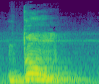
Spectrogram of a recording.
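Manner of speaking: "dom" with a full, stressed O. Shown as a demonstration. Teacher showing learners a stressed vowel, stressed O in "dom". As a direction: say "dom" with a strong, clear O. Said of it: "so that is stressed".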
